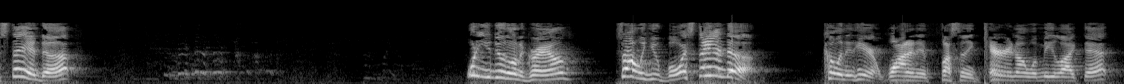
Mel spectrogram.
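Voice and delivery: loud, sharp rebuke of a cowering man; stern God. Acted. God rebuking Joshua on the ground, loud and stern. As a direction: scold him to his feet. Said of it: "The Lord said to Joshua".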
